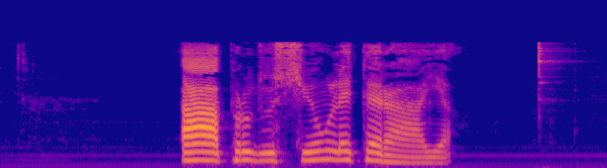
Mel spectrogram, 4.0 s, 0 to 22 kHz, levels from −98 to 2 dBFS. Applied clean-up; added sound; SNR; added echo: none; Cutlery, silverware; 18 dB; none.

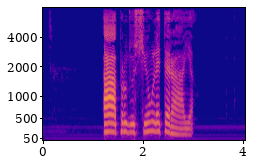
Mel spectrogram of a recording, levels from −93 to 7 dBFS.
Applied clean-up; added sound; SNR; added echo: none; none; none; none.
